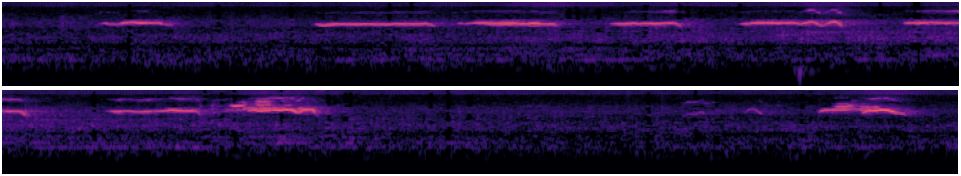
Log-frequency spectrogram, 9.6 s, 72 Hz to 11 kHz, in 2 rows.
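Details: Female common kestrel feeding four chicks at a nest in Tiszanagyfalu, Hungary, 14 July 2023, recorded by a nest camera. A steady series of short quavering whistles comes about every half second, then a pause, then two more calls.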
